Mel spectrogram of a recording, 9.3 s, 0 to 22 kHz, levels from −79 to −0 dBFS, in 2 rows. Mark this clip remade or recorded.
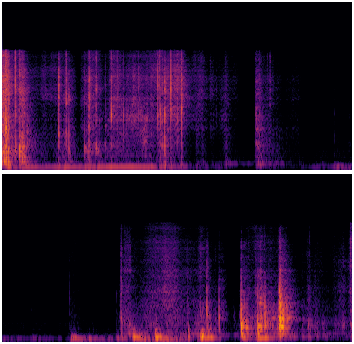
remade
